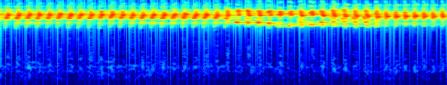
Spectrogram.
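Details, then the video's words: Lovebird of the paud variety giving its long ngekek song: a continuous, rapid, buzzy trill at high pitch, pulsing about ten times a second without a break for over four seconds, with a slight dip in tone midway. "Love bird paud ngekek"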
